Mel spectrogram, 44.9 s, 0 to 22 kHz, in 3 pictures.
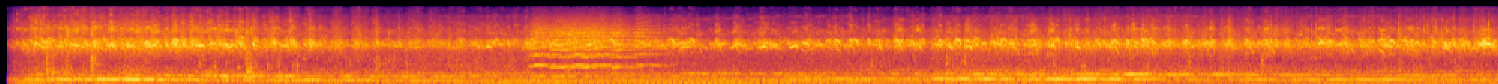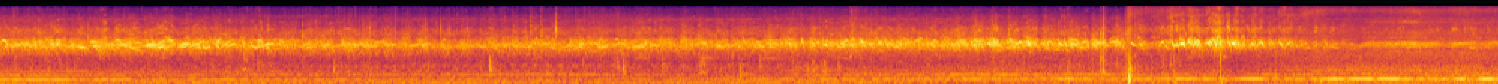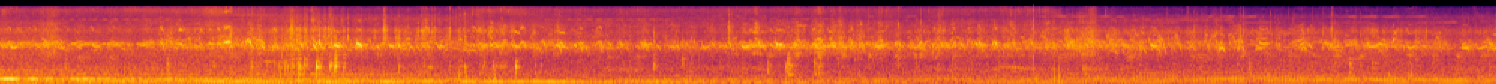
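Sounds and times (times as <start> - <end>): ducklings peeping: 0.1 - 44.9.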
